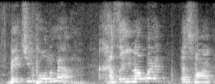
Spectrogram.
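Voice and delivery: high-pitched retold irritation; indignant comeback. Comic retelling of dismissing a woman mid-argument, indignant.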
